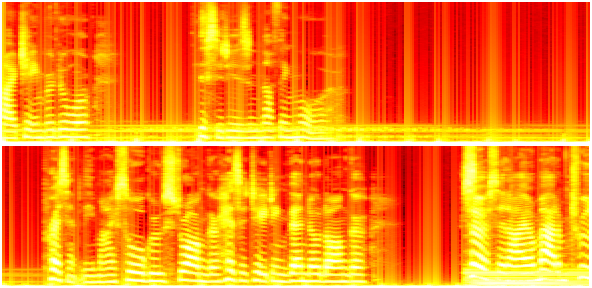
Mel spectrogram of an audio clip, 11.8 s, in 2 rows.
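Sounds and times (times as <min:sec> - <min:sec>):
faint hum: 0:00.0 - 0:11.7
low heartbeat: 0:00.0 - 0:11.7
speech: 0:00.2 - 0:01.2, 0:02.0 - 0:03.6, 0:06.3 - 0:09.8, 0:10.4 - 0:11.7.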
